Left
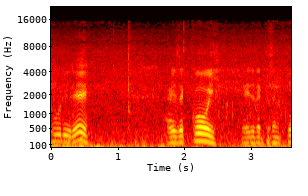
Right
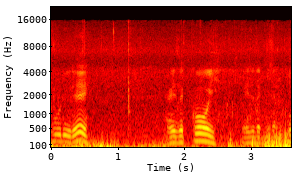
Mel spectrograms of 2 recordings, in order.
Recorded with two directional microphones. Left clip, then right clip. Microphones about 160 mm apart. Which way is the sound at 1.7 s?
5° right (ahead or behind).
